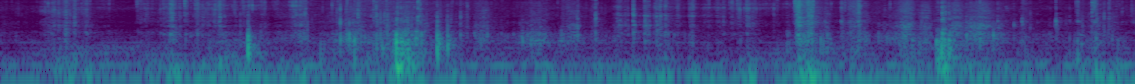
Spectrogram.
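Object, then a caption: Bar of soap. A solid blue-green speckled dry soap bar is held in the hand and scraped and cut with a metal blade, breaking off crumbly flakes. Continuous dry, crinkly scraping and crackling is punctuated by sharper, bright crunching cuts over a low background hum.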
